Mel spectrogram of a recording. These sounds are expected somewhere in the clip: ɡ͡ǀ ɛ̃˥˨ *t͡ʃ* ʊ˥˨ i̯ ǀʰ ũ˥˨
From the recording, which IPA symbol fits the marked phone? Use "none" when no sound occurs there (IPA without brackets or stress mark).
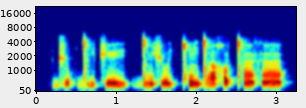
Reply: ʃ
